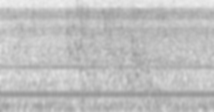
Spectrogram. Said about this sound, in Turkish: Valla çok güzel ya. Şu dalga sesi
